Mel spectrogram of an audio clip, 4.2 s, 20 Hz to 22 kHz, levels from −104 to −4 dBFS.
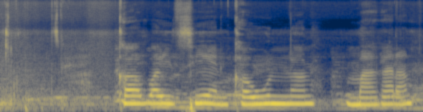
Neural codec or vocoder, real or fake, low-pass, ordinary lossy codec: none; real; none; none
